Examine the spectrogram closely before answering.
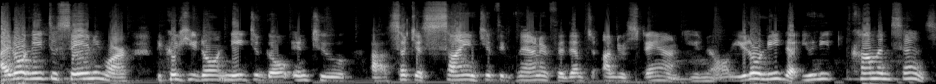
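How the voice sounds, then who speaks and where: Over noticeable background noise, a woman with a fairly high voice speaks in a passionate tone at a moderate pace, with ordinary pitch variation and hardly any pauses. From Ojibwe, North America. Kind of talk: interview answer.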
